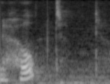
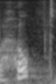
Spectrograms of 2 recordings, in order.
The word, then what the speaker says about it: hoped: word is hope here notice an ends and an e that's why the o is long in hoped while the o and hop is short so hoped is going to be a long o and you the e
